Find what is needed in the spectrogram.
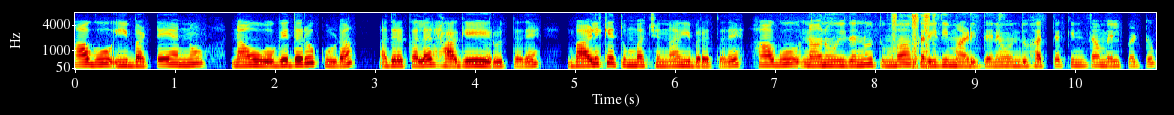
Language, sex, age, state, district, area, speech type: Kannada, female, 18-30, Karnataka, Chikkaballapur, urban, spontaneous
